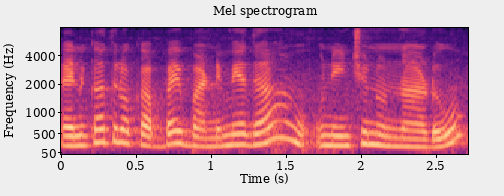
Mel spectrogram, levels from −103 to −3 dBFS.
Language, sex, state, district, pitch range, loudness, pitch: Telugu, female, Andhra Pradesh, Visakhapatnam, 215-265 Hz, -17 LUFS, 235 Hz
